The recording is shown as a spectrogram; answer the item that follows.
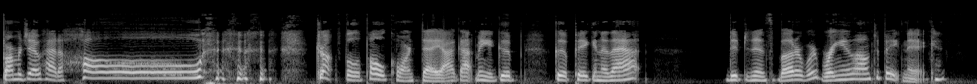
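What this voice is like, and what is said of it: Put-on Southern US accent. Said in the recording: “they sound silly with a Southern accent.”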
